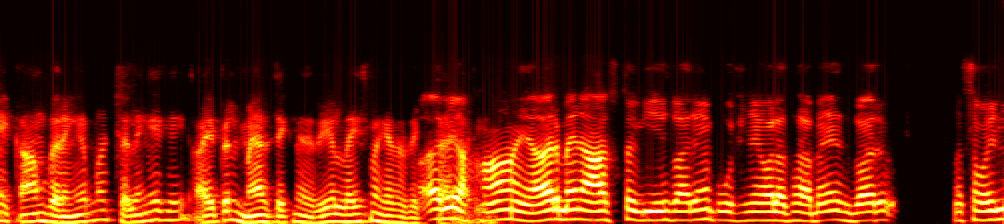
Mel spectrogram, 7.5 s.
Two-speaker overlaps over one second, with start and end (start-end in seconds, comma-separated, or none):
none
